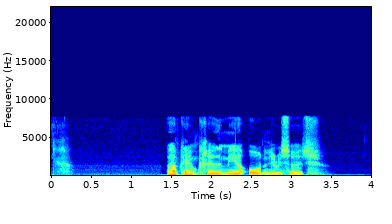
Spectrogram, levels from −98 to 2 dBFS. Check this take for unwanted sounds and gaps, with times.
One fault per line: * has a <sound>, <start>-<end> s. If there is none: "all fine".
all fine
